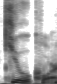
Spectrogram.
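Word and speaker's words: དཀྱིལ་འཁོར: In Tibetan, it's Kilkor, often pronounced Kilkor.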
